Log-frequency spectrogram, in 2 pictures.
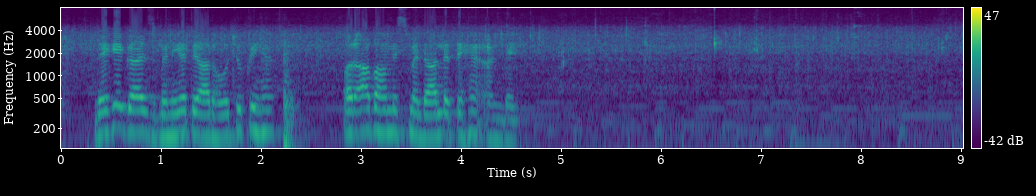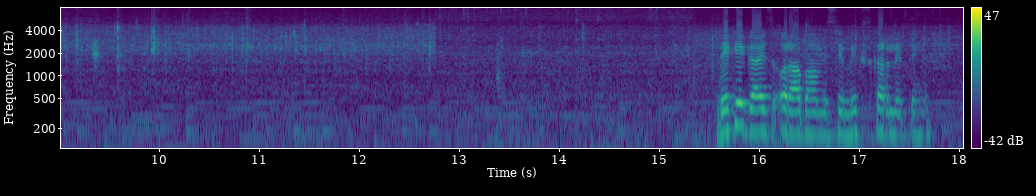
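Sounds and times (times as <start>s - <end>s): food sizzling in oil: 0.0s - 18.0s
eggs cracking: 8.7s - 11.2s.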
